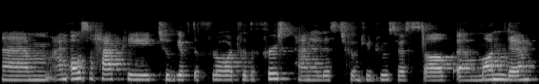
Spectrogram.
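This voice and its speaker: A woman introducing an online panel as moderator, measured with frequent fillers, over a video call. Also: medium pitch, level tone, roomy sound, muffled recording. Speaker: webinar moderator.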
